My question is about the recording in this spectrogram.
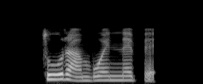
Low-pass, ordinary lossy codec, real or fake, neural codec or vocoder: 5.4 kHz; AAC, 48 kbps; real; none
